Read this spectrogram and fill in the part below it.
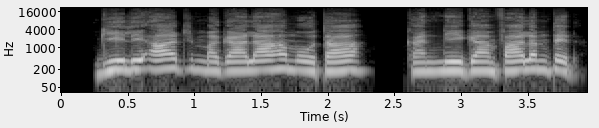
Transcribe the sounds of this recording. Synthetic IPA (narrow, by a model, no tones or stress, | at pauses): ɡiːlɪʔaːdmɐɡaːlaːhɐmo̞ːt̪aː | kɐnᶑiːɡaːnfaːlɐmt̪ɛᶑɐ̥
